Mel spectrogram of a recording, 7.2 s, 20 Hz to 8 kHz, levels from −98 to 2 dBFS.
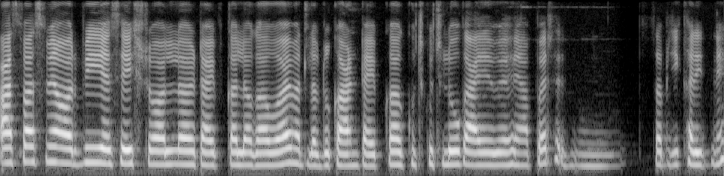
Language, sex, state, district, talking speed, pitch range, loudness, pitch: Hindi, female, Punjab, Fazilka, 205 wpm, 210-235 Hz, -15 LUFS, 220 Hz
